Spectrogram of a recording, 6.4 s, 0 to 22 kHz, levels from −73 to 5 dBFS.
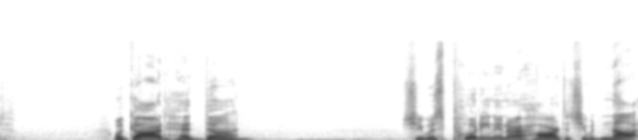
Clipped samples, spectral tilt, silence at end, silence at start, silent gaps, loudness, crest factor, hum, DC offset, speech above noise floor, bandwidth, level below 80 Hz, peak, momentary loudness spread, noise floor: under 0.1%; -6 dB/octave; 0 s; 1.15 s; none; -16 LUFS; 16 dB; none; under 0.1%; 41 dB; 15.5 kHz; -48 dBFS; 0 dBFS; 12 LU; -56 dBFS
